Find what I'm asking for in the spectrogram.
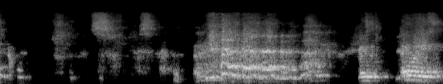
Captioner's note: laughing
